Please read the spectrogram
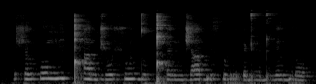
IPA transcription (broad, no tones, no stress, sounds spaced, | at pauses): ʃ ɐ l p o ŋ i ǃʰ a n d͡ʒ o ʃ u l d o ǃʰ ɛ l n d͡ʒ a b ɪ x ɽ u r ʔ ɪ ɖʱ ɛ ɖʱ ɪ l b ɪ ɾ o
